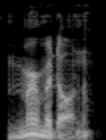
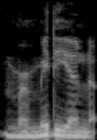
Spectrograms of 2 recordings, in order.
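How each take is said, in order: First: It ends in a plain '-don' syllable. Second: It has an extra 'ee' sound before '-on'. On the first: The speaker calls it right. "It's Myrmidon" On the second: The speaker calls it wrong. "I'm saying it wrong"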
